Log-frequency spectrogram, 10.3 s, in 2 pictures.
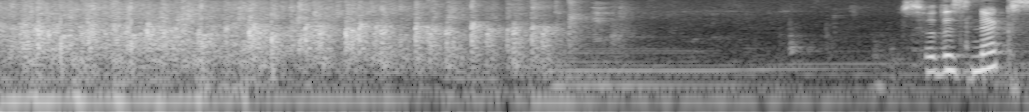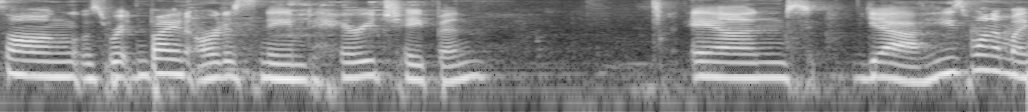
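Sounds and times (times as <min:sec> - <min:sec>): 
small audience applauding: 0:00.0 - 0:03.5
speech: 0:04.6 - 0:07.7, 0:08.6 - 0:10.2.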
